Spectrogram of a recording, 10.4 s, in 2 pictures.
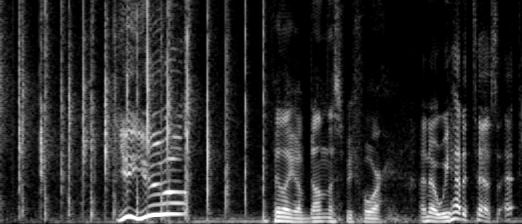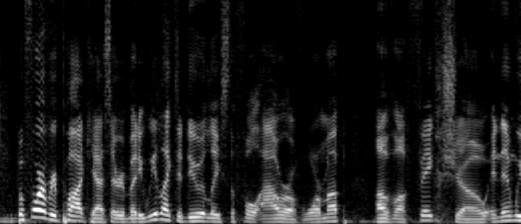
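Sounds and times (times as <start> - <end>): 
round of applause: 0.0 - 2.8
speech: 1.2 - 2.0, 2.7 - 10.4.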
